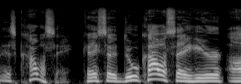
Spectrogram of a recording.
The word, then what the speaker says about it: Kawase: But the proper pronunciation is kawase.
